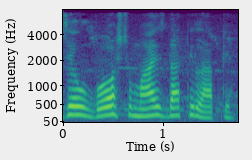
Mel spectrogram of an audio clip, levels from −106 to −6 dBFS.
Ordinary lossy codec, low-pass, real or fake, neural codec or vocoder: none; 7.2 kHz; real; none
